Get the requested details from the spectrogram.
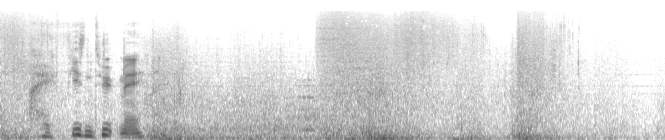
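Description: A sword slashes and strikes a creature with heavy blows.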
